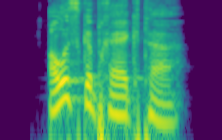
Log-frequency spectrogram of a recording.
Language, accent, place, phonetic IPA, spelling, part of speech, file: German, Germany, Berlin, [ˈaʊ̯sɡəˌpʁɛːktɐ], ausgeprägter, adjective, De-ausgeprägter.ogg
- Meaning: inflection of ausgeprägt: 1. strong/mixed nominative masculine singular 2. strong genitive/dative feminine singular 3. strong genitive plural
